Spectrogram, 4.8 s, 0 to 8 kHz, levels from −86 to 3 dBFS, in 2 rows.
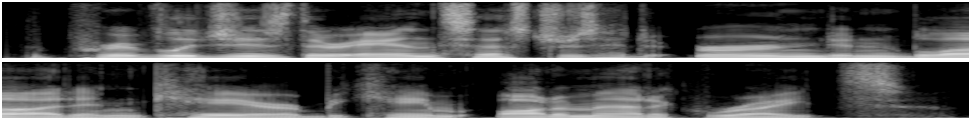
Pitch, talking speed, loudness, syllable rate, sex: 115 Hz, 160 wpm, -18 LUFS, 5.4 syllables/s, male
